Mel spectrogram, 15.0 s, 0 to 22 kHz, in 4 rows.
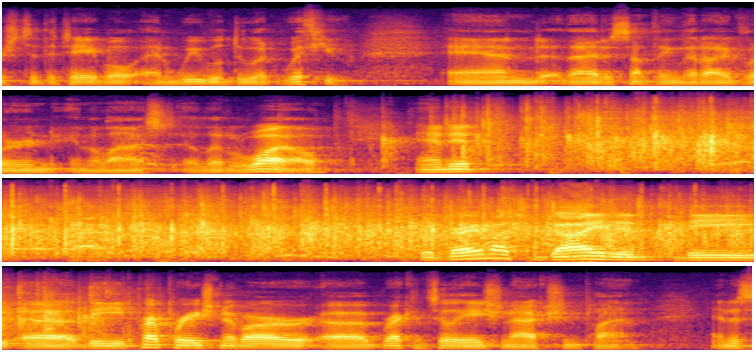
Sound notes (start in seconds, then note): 6.2 applause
